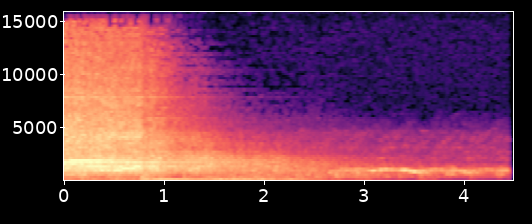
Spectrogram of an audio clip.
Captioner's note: doors slam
